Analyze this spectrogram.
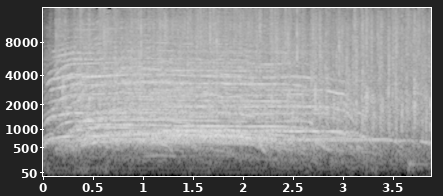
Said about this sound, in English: Now, let's get a big round of applause for your host.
